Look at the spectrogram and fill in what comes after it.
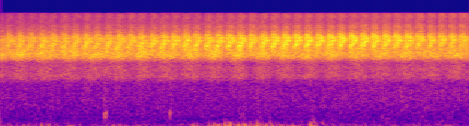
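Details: A loud chorus of summer cicadas in the pines along the seaside path at Saint-Mandrier-sur-Mer: a continuous shrill rasp throbbing in quick regular pulses, with scattered low thumps of walking underneath.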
